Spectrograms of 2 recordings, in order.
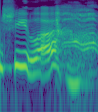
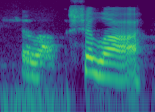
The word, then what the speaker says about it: Shelah: And then I want to call this one Sheila. Over and over is totally not Sheila. How do you say it? – Shelah.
